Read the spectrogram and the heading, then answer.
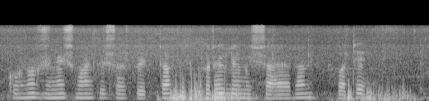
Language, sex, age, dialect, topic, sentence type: Chhattisgarhi, male, 46-50, Central, agriculture, statement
